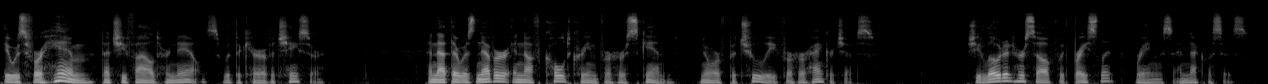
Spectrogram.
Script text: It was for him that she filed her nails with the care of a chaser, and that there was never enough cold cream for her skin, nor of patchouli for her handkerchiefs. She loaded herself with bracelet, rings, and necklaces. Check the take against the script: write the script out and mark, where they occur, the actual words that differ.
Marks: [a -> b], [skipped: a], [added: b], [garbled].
It was for him that she filed her nails with the care of a chaser, and that there was never enough cold cream for her skin, nor of patchouli for her handkerchiefs. She loaded herself with bracelet, rings, and necklaces.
